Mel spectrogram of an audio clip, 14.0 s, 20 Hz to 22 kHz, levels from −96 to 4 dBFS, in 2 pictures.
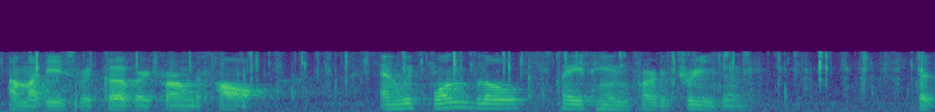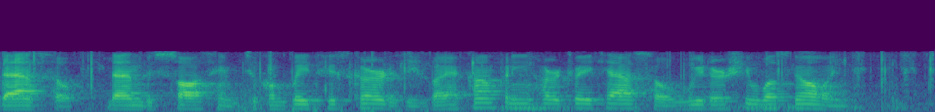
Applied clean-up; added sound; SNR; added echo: none; Wind instrument, woodwind instrument; 13 dB; reverberation time 2.4 s.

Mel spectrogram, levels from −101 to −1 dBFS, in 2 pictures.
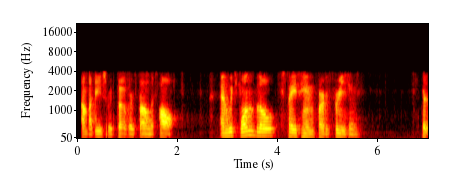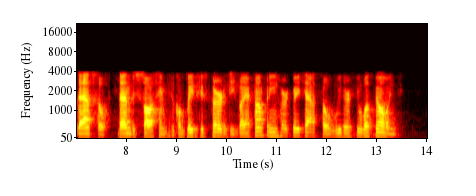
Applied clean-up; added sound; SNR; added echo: neural mask model DeepFilterNet 3.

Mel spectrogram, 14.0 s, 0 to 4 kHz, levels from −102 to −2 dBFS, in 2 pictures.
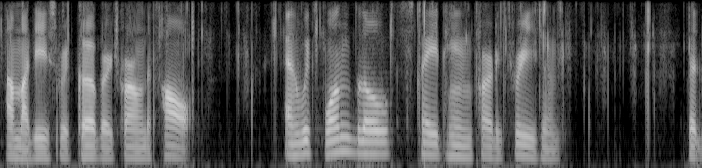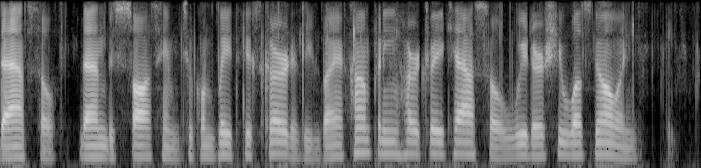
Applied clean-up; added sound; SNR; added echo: neural separator model SepFormer WHAMR!.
